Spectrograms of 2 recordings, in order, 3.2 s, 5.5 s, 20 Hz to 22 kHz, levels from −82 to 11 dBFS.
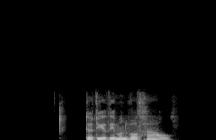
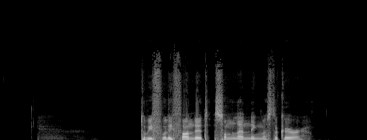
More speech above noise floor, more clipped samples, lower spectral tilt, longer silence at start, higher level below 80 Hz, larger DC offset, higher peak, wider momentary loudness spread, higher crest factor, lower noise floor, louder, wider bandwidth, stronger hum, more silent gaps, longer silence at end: first, 69 dB vs 63 dB; neither; first, -7.5 dB/octave vs -5.5 dB/octave; second, 0.9 s vs 2.1 s; about the same, -56 dBFS vs -56 dBFS; neither; second, -4 dBFS vs 0 dBFS; first, 20 LU vs 10 LU; about the same, 18 dB vs 22 dB; first, -85 dBFS vs -81 dBFS; about the same, -18 LUFS vs -19 LUFS; second, 7.8 kHz vs 14 kHz; neither; neither; second, 0.7 s vs 0.9 s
